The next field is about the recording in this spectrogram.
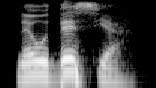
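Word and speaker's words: νουθεσία: Neudesia, así se pronuncia, neudesia, que significa un llamado de atención o reprensión seria.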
